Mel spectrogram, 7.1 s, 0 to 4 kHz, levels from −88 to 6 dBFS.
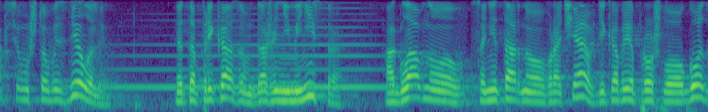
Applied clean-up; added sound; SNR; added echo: none; Wind instrument, woodwind instrument; 15 dB; none.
